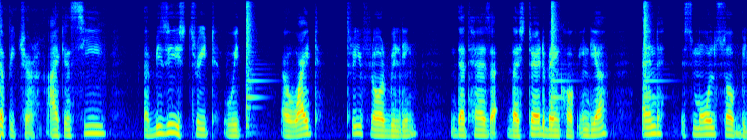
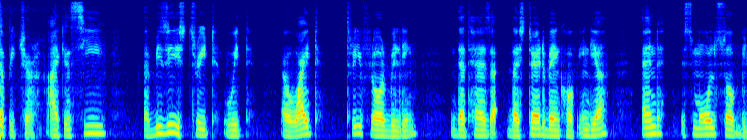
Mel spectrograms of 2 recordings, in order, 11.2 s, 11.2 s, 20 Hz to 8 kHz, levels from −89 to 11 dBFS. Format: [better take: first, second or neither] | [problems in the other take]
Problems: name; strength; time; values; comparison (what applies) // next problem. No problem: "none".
second | background sound (Snare drum); 16 dB below the speech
